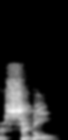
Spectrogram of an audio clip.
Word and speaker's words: Sigil: and yes it's pronounced sigle I'll touch on that in a second um this something that I learned like earlier this week and I've been calling it sigil for years but apparently that's wrong so anyways little background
